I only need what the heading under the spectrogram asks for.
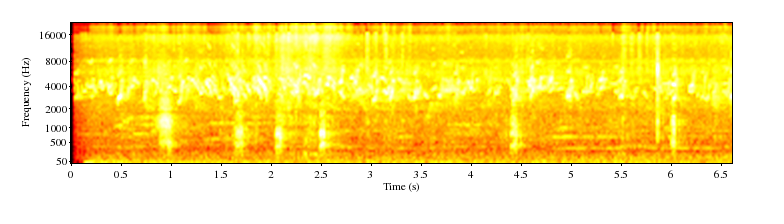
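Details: Four-day-old domestic chicks with their hen after she hatched eggs: a dense chorus of high, shrill peeps runs throughout, broken by short, low clucks from the hen.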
